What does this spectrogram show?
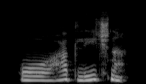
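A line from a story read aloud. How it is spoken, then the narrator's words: Hissed. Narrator (Russian): зашипела я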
